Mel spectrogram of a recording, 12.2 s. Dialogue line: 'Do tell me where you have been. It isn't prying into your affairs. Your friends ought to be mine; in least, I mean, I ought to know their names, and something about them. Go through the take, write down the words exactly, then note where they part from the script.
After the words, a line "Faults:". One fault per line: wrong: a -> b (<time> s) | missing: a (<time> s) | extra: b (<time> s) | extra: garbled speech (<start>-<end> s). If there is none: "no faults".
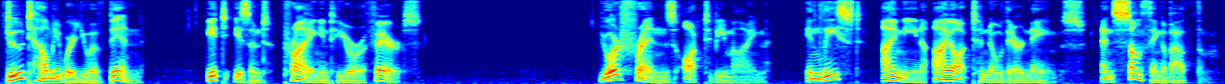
'Do tell me where you have been. It isn't prying into your affairs. Your friends ought to be mine; in least, I mean, I ought to know their names, and something about them.
Faults:
no faults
